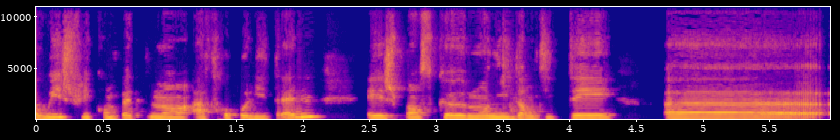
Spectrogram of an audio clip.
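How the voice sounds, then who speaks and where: A woman's voice: mid-range voice, creaky. A young woman from Mali, a podcast guest talking casually and thoughtfully, with many hesitations. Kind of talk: casual interview chat.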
